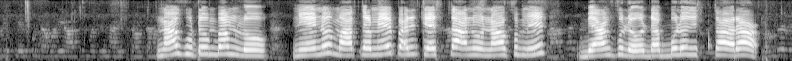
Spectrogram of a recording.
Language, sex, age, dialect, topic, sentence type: Telugu, female, 31-35, Telangana, banking, question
